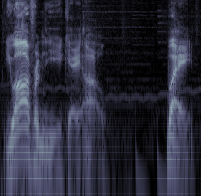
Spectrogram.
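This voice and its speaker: A man's voice: sits low, huge pitch swings, measured pace, fairly bright tone, faint music behind. A young man from England, chatting casually on a live stream and answering chat questions in a tired, rambling way. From southern England. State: tired, low energy.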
